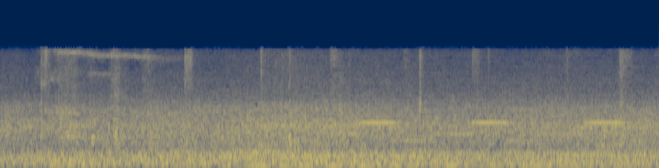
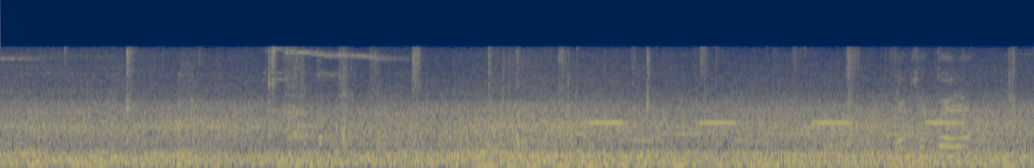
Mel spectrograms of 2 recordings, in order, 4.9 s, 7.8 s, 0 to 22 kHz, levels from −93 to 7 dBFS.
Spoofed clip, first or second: first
